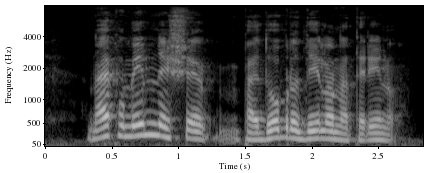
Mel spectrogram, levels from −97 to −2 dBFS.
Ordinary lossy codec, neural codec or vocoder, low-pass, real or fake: none; codec, 16 kHz, 16 kbps, FreqCodec, larger model; none; fake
